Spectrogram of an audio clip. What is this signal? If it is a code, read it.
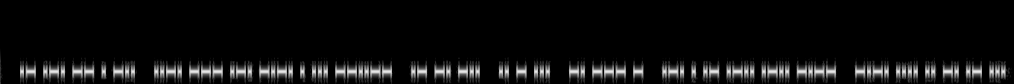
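Morse code, heard as a keyed tone, about 42 wpm, 600 Hz. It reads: ARMED FORCES, AND ITS NOT REALLY CHINAS
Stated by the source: Morse code practice at 41 wpm, from CW med Gnister.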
